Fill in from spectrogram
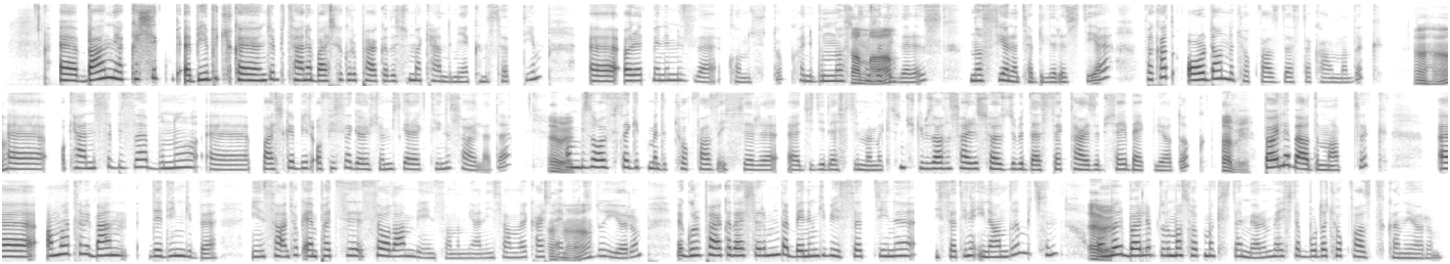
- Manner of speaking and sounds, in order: other background noise; static; tapping; distorted speech
- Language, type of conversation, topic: Turkish, advice, Uzun bir projeyi yarı yolda bırakmamak ve motivasyon kaybı yaşamadan bitirmek için ne yapabilirim?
